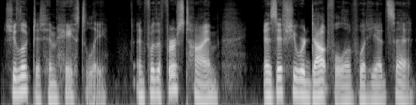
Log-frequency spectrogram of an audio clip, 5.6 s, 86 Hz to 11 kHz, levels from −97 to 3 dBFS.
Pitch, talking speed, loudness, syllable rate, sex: 125 Hz, 215 wpm, -21 LUFS, 5.6 syllables/s, male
